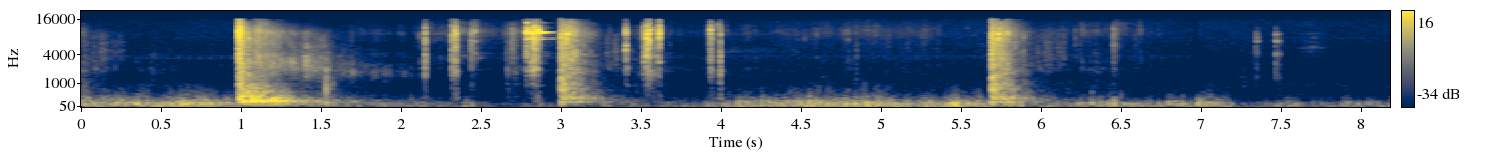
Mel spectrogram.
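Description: Two shots from a .30-06 hunting rifle fitted with a clamp-on muzzle brake, about a second in and again nearly five seconds later, each a sharp crack with a short decaying tail. Between them comes a quick run of metallic clicks and clacks as the bolt is worked to chamber the next round.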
